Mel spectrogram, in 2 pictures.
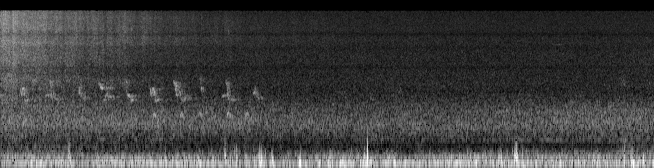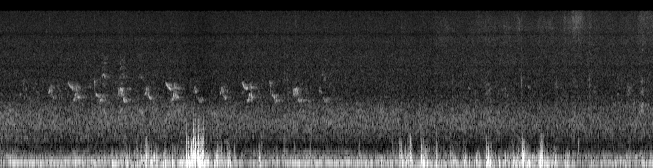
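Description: Wind rumbling on the microphone, with a bird calling in runs of short, repeated notes near the start and again past the middle.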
